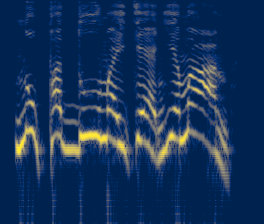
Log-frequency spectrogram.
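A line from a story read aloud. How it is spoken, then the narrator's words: Shouted. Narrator (Russian): крикнул он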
